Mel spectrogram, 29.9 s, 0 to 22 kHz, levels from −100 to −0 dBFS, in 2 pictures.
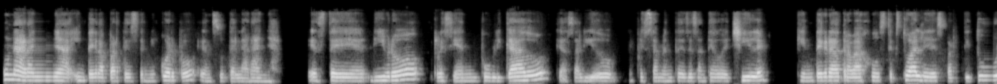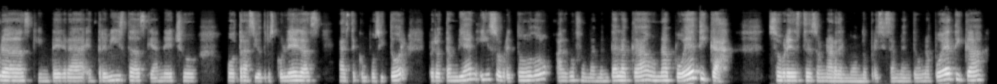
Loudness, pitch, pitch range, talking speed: -19 LUFS, 175 Hz, 165-190 Hz, 115 wpm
